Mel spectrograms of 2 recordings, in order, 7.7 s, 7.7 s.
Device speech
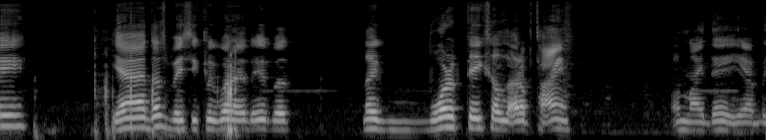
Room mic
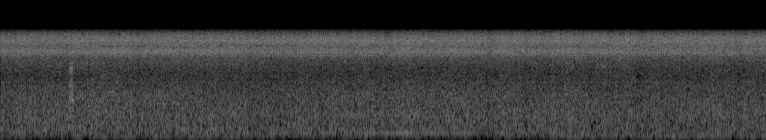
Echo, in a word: none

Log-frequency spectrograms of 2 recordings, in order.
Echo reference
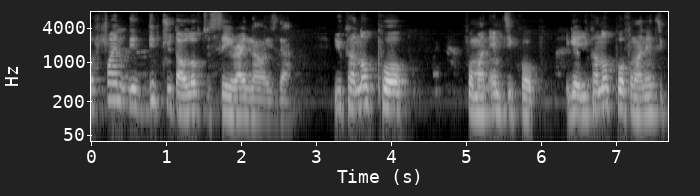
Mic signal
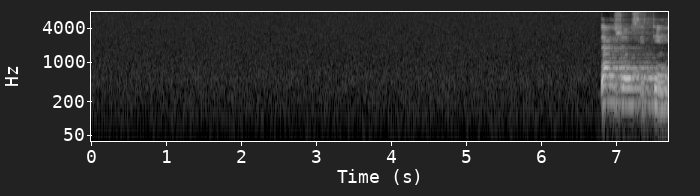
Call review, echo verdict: none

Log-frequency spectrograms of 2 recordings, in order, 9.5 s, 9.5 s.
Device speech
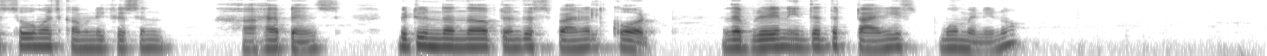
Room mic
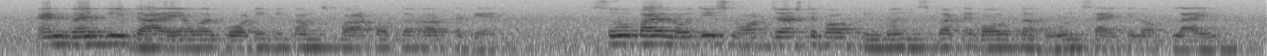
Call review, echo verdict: none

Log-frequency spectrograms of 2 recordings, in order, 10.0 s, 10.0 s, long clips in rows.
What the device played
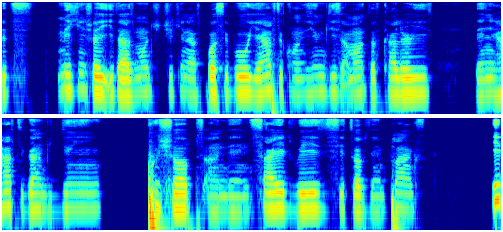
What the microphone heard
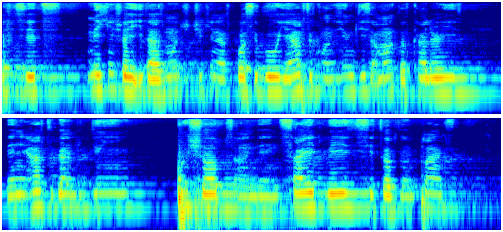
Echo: present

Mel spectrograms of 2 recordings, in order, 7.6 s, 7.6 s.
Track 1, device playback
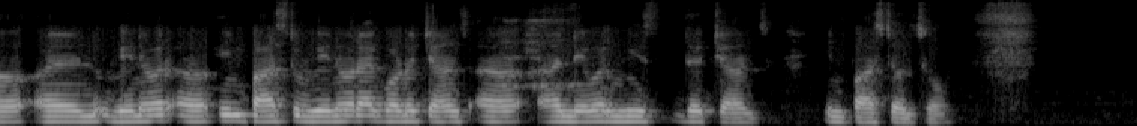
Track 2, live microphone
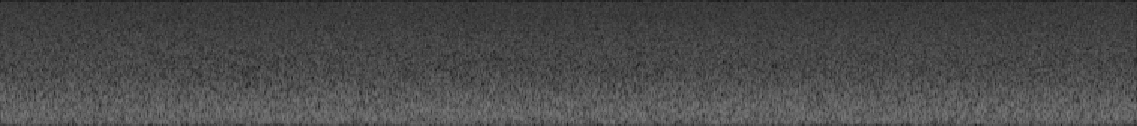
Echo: none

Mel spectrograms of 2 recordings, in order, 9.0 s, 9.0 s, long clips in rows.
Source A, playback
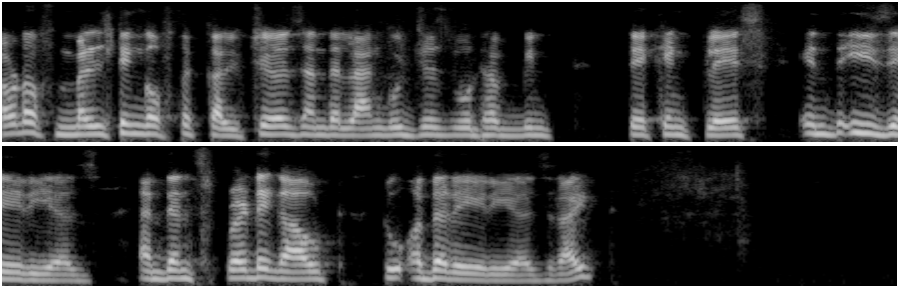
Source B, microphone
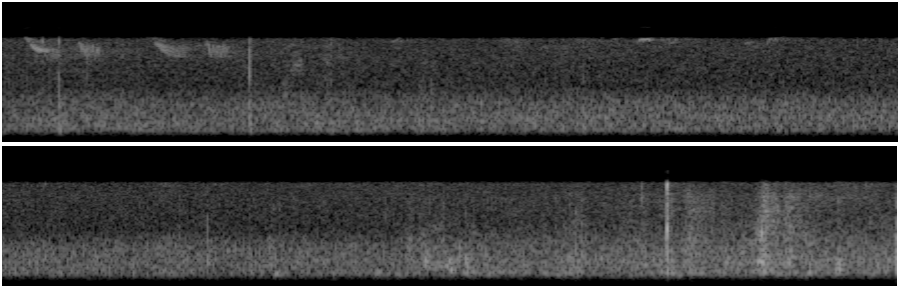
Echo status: none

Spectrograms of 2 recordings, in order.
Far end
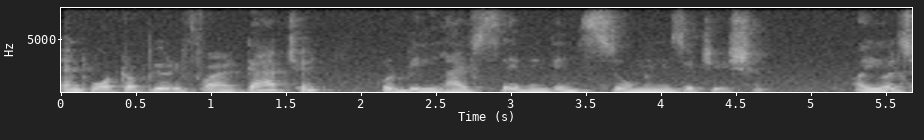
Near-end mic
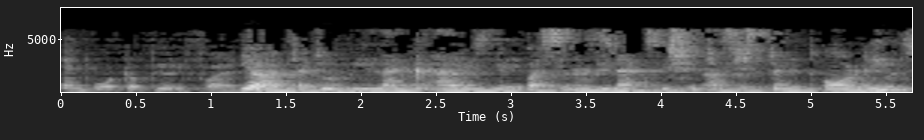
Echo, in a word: present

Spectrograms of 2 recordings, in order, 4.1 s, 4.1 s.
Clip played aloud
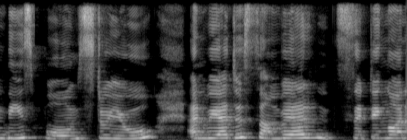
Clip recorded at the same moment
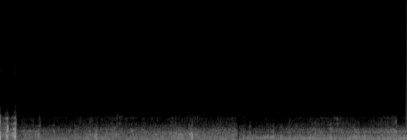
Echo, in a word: none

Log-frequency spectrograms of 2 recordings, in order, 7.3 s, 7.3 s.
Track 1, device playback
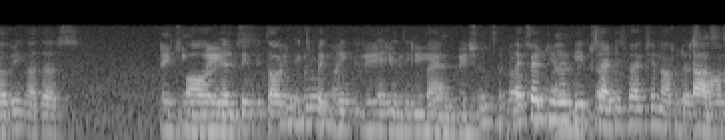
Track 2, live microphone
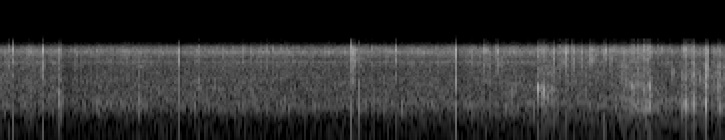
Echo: none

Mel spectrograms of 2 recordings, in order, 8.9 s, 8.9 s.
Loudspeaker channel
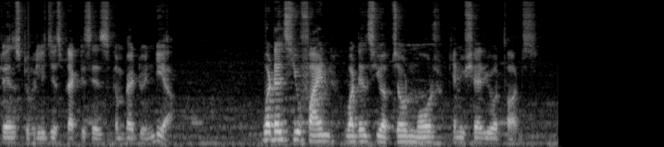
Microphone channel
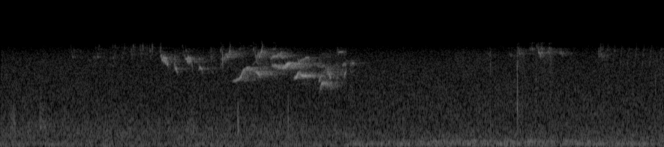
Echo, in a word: none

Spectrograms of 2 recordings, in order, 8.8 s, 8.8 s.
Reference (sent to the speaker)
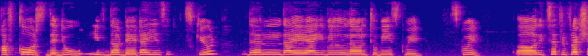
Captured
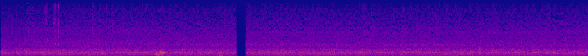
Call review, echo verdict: none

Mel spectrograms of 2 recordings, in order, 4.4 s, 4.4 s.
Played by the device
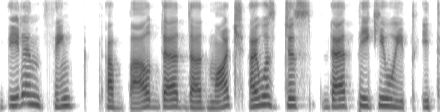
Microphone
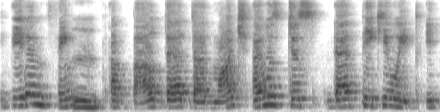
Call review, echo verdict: present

